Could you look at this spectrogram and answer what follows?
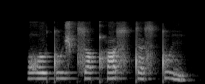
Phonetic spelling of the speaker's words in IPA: ʁ u tʷ i ʒ t͡s o qʰ o s t œ s tʷ i

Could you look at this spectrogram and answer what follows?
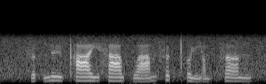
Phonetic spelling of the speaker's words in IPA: t͡s ɵ˨ t̚ n̪ yː˧ pʰ aː˨ j s aː˨ kʷ aː˨˥ m s ɵ˥ t̚ t̪ʰ ɵ˨˩ ɥ j ɐ˨˩ m t͡s ɐ˧ ŋ

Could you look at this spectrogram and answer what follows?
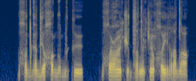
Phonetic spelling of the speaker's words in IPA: χ ɔ d ɡ ɑ d ʉ χ ɔ ɡ ɔ b ø k ʉ | χ u ʕ ɔ̃ t͡ʃ ø d͡z ø dˤ ũ t͡ʃ ũ χ y r œ dˤ ɑ

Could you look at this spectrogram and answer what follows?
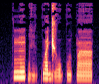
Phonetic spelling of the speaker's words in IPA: n ũ˦ ɓ iː˨ kʷ a˦ d͡ʒ oː˨ kʷ ɨ˧ p ã˧

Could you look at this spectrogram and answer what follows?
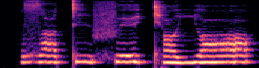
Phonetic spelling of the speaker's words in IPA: zˤ e t i f e cʰ ɒ ʎ ɒ

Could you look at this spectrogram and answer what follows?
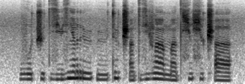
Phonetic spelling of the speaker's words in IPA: v o t͡ʃ ʉ t zʲ ʉ zʲ ã r ʉː ʔ ʉː t ʉ t͡ʃʼ ã t zʲ ʉ v ãː m ã t ɕ ʉ ɕ ʉ t͡ʃʼ a

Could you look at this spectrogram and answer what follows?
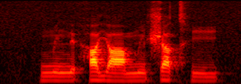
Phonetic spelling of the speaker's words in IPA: m ĩ˨ n ɪ˨ h a˦ j aː˨ m ĩ˨ ʃ a˦ tʰ iː˨

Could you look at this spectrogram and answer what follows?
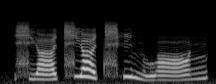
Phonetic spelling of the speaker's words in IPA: ɕ j ä˧˥ t͡ɕ j ä˥˧ t͡ɕʰ i˥˩ n l w ɑ˧˥ ŋ

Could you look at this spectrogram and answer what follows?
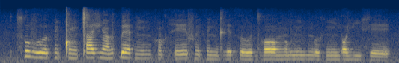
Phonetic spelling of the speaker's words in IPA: t͡sʰ o v ʊː θ ĩ ǃ ẽ ǀ a ʒ ã v ɓ ɛ ɓ ĩː ŋ h õ x h eː f ĩ θ ĩ ŋ dʱ e θ ʊː dʱ ɔː ŋ õ v ĩː v ŋ ʊ x ĩː j ɔ j i x e

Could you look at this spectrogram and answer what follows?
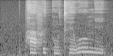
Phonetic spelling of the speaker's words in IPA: pʰ a˨ f ɪ˨ k ũ˨ tʰ e˨ w uː˦ ŋ i˨

